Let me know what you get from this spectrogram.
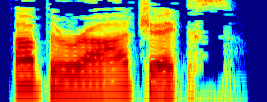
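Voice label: "apparatchiks", British English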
